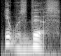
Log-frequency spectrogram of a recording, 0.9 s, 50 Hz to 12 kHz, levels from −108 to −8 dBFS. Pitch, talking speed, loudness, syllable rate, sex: 120 Hz, 195 wpm, -17 LUFS, 4.1 syllables/s, male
